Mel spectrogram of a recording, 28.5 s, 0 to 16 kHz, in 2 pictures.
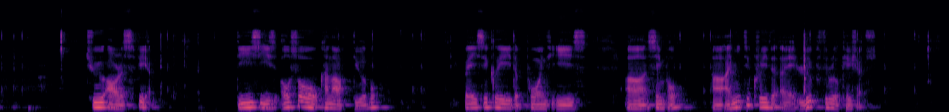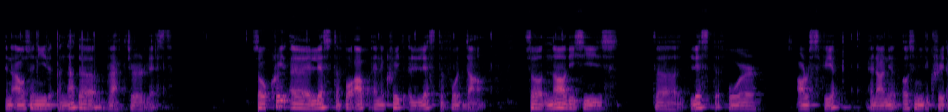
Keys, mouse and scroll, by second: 0.2 click, 0.4 x, 1.9 middle click, 2.4 click, 3.0 ctrl+s, 3.7 middle click, 5.1 click, 5.8 middle click, 6.2 click, 7.0 ctrl+a, 10.6 click, 11.0 w, 13.3 click, 14.4 click, 17.3 scroll up 1, 17.6 middle click, 18.2 scroll down 1, 18.6 middle click, 19.9 click, 21.1 click, 21.9 middle click, 22.6 click, 27.0 click, 27.5 shift+d.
